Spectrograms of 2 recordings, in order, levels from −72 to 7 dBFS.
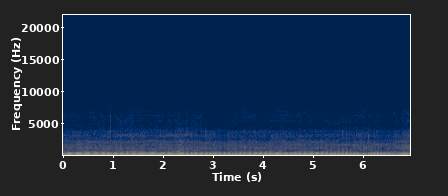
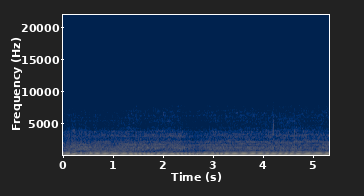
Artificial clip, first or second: first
